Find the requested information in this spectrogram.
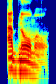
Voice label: "abnormal", British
